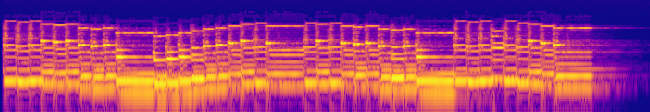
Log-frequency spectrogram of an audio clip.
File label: Music Organ Mexican, Music Organ Mexican Hat Dance Melody; Keyboards; Musical; Keyboards (Sound Effects:Musical); Blastwave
